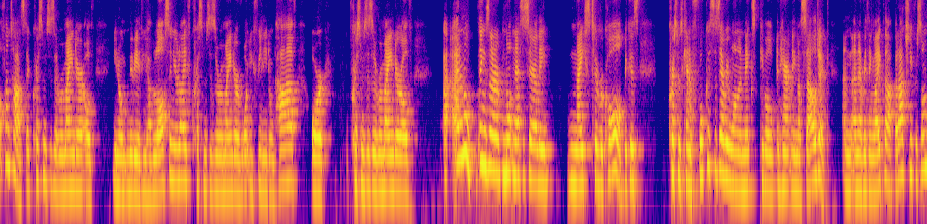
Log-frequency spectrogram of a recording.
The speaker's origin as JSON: {"language": "English", "country": "Ireland", "moved": "yes", "lives_now": "United Kingdom", "said": "I'm Irish"}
